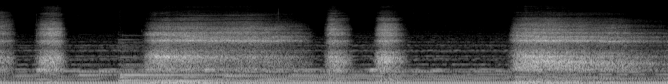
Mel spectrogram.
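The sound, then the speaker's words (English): Breathwork-style mouth breathing in a repeating cycle: two quick, airy inhales (into the belly, then the chest) followed by a longer, relaxed exhale, the breathy rushes clearly audible. “So you'll breathe into the belly, into the chest, relax and let it go. Sounds like this.”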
